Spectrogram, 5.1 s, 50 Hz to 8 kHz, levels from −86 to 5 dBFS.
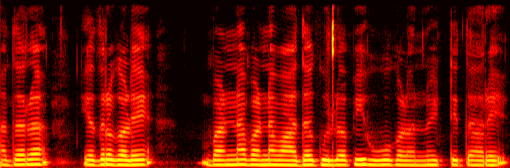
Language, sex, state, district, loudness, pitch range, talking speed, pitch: Kannada, female, Karnataka, Bidar, -20 LUFS, 220-235 Hz, 80 wpm, 225 Hz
